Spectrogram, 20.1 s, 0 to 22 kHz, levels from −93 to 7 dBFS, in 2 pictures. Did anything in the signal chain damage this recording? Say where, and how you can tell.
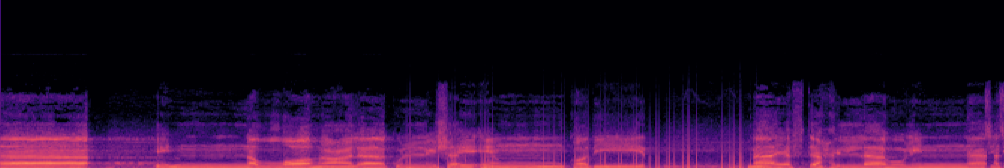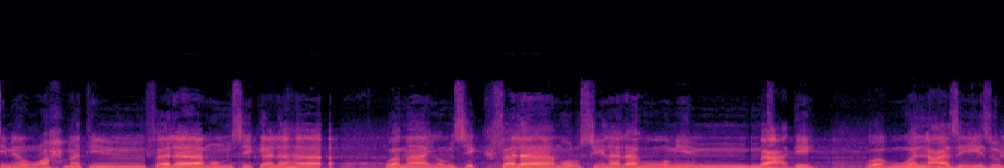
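Yes. A train of clicks from 4.06 to 7.64 s, likely interference on analogue wiring or a struggling interface, injects roughly fifty irregular ticks, about 12.6 per second, peaking about 15 dB above the sound.

Frames out of order at 6.34, 9.84, 13.23 and 17.47 s, from network or codec reordering, swap adjacent blocks of 42.1 ms (the first) or 92.9 ms, producing garbled flutters.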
